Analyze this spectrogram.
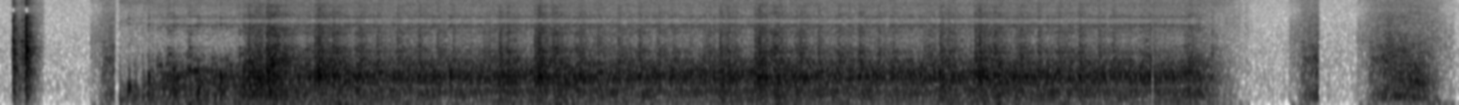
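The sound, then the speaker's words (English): Elevator ride in the video game Spelunx: a loud, steady mechanical rumble and rattling drone that runs unbroken for about eleven seconds, stops abruptly, and returns briefly for a short final burst. “The game opens with an elevator ride.”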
